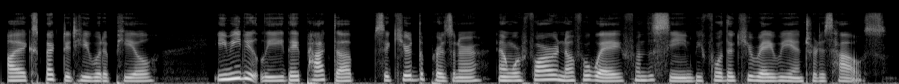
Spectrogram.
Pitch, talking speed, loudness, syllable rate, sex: 180 Hz, 175 wpm, -18 LUFS, 6.0 syllables/s, female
